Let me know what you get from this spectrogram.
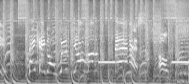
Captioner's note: beep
